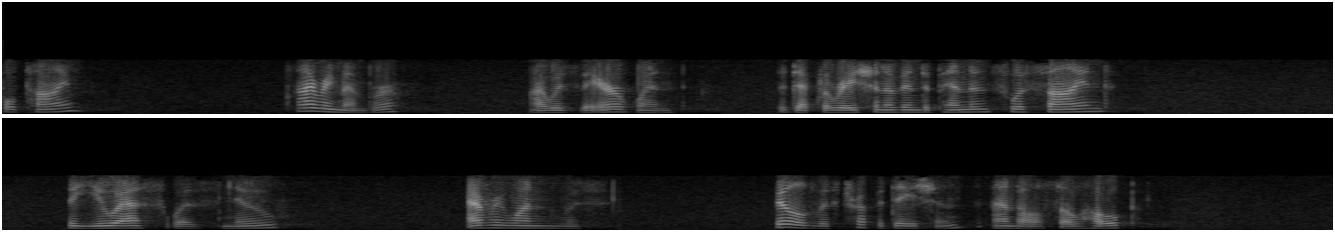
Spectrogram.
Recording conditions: phone line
